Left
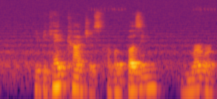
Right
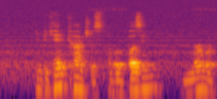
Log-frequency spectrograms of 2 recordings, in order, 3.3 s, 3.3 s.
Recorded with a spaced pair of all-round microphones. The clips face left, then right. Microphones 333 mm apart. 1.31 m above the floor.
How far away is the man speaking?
About 5.5 m.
